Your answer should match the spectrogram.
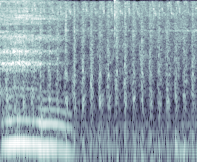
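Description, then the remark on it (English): A helicopter sound effect: a loud droning engine tone sinks slightly in pitch and fades, giving way to a rapid, steady thudding of rotor blades chopping the air. “Jim senior helicopter thing. The old man was up. The old man helicopter.”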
